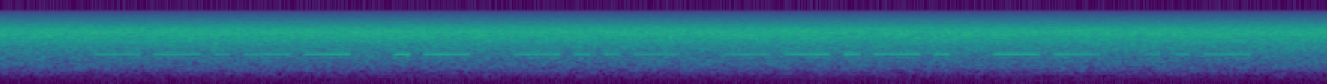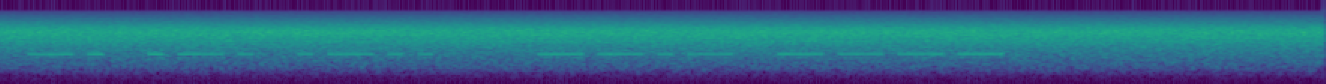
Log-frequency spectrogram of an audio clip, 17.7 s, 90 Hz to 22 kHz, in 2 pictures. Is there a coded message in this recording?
Yes: Morse code (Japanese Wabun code) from 0.6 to 15.6 s, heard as a keyed tone, machine-sent, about 12 wpm, 640 Hz, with heavy radio static. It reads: アイマシヨウ タナカ ネコ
